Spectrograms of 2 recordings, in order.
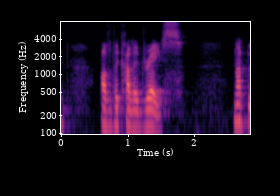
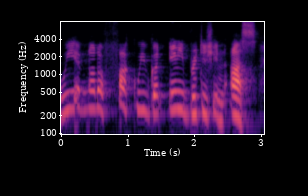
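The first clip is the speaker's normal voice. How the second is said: mock aunt insisting, much higher; 11 semitones higher than usual. Aunt denying any British ancestry, high mock indignation. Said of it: "And she was saying".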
